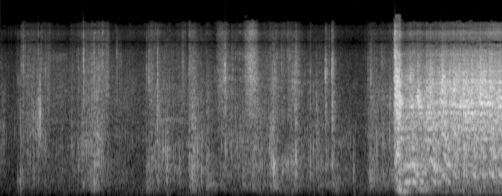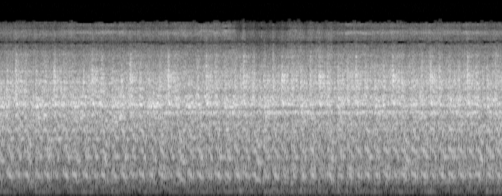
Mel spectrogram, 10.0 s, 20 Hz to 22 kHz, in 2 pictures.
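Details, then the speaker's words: 1978 Pontiac Formula Firebird off the road for 21 years, first start attempt without an alternator: scattered clicking, then the engine catches into a loud, rough, uneven run with the carburetor choke frozen. "is frozen go ahead that choke is Frozen go ahead"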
